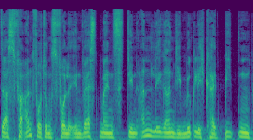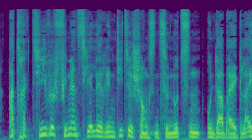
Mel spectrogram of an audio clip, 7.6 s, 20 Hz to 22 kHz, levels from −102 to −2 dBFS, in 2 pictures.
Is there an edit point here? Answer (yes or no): no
